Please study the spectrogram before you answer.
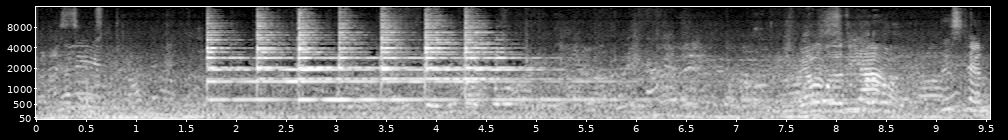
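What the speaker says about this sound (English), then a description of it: "Everyone's just ringing bells everywhere." Temple bells at Baba Mandir ring in a quick series of bright metallic strikes with long ringing tones, surrounded by crowd chatter and voices talking nearby.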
